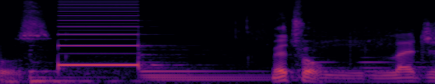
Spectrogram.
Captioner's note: contestant beeping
